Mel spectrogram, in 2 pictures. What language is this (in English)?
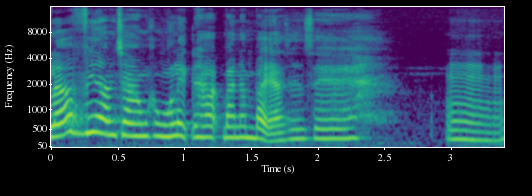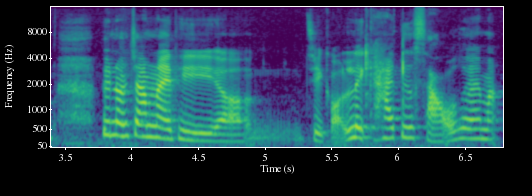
Vietnamese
